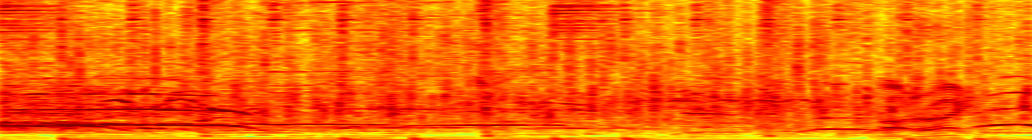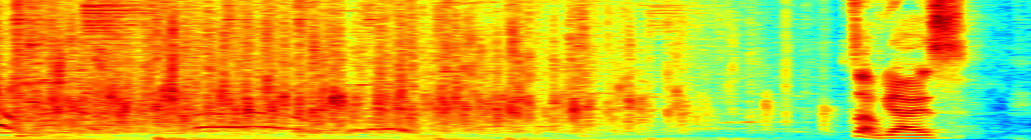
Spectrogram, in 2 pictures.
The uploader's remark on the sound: Recorded live at the DC Improv in Washington DC.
